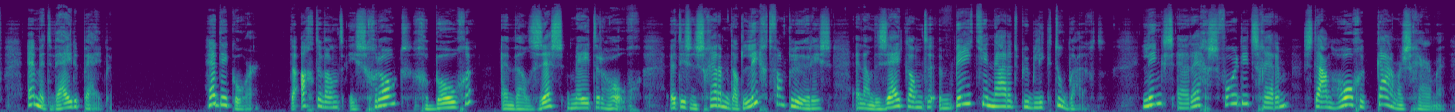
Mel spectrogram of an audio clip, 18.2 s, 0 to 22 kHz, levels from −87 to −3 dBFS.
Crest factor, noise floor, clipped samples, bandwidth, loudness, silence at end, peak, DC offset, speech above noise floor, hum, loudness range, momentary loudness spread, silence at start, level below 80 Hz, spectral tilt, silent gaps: 20 dB; -67 dBFS; under 0.1%; 18.5 kHz; -25 LUFS; 0.15 s; -4 dBFS; under 0.1%; 42 dB; none; 3 LU; 12 LU; 0.1 s; -58 dBFS; -4.5 dB/octave; none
